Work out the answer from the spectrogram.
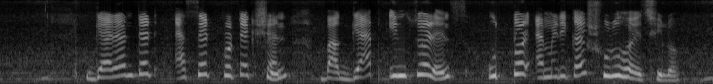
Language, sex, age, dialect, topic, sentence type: Bengali, female, 31-35, Standard Colloquial, banking, statement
